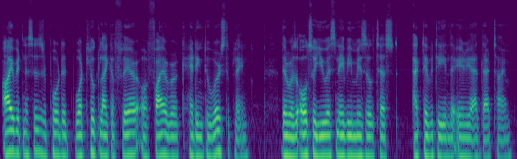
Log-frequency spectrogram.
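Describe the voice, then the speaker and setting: A man's voice: on the low side, darkish tone. A man narrating a scripted documentary, explaining events step by step.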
